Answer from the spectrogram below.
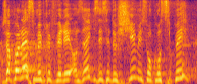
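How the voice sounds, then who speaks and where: A young man doing a stand-up set for a live crowd on a hall stage, energetic and quick, often shouting and putting on voices. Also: very high-pitched, noisy background. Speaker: stand-up comedian. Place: large hall on stage before a live audience. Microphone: stage microphone. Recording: live hall recording with long reverb.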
